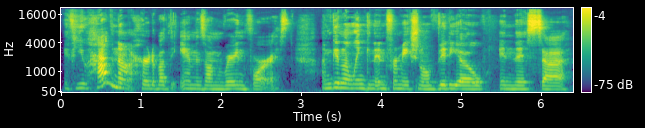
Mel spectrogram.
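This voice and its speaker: In a lowish voice at normal speed, a woman teacher reads a storybook aloud to children with enthusiasm and expression. She speaks right to her young listeners, asking questions and explaining things.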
